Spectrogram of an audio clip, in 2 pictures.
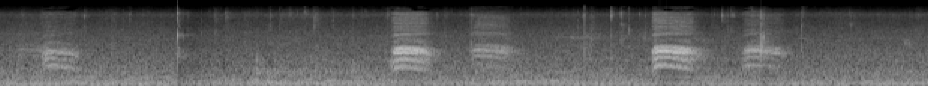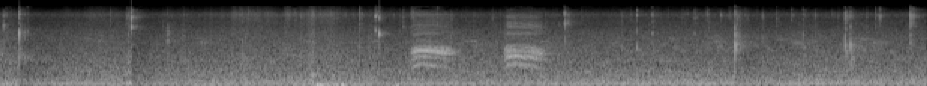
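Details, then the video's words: Crows feeding together call repeatedly, with harsh hoarse caws often coming in quick pairs, spaced irregularly over about twelve seconds above a low steady hum. "Crows are eating and sounding together"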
